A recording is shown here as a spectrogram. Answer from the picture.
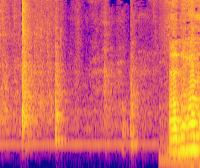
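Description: Metal cupcake baking tray clinking and knocking against the oven rack as it is slid into a countertop electric oven and the door is shut, over a steady hum.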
